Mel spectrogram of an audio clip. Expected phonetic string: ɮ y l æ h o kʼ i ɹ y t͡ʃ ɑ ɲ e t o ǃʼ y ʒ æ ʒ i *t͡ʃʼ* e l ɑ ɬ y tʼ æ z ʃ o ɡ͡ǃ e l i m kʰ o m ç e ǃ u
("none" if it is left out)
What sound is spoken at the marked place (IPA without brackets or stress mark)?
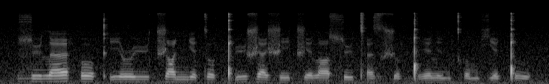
t͡ʃ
